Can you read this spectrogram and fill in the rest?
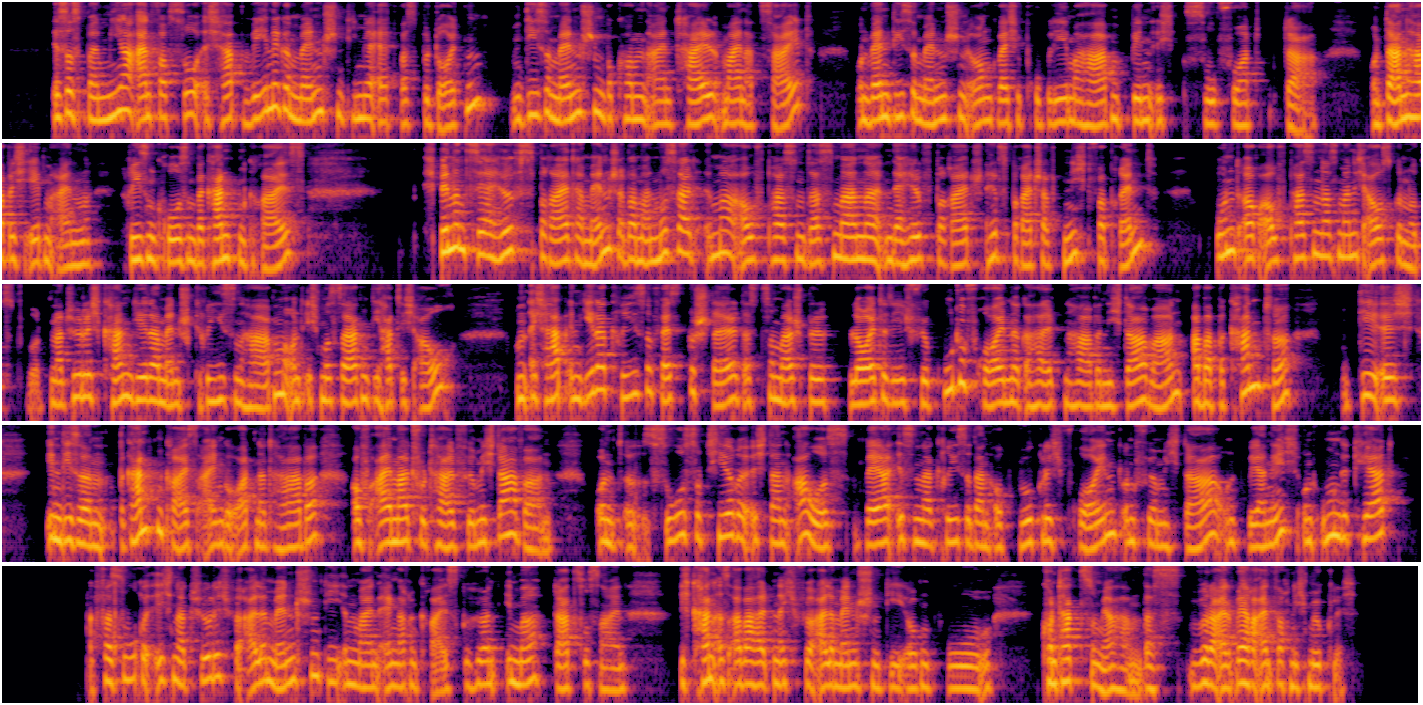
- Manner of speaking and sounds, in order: tapping
- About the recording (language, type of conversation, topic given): German, podcast, Welche kleinen Gesten stärken den Gemeinschaftsgeist am meisten?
